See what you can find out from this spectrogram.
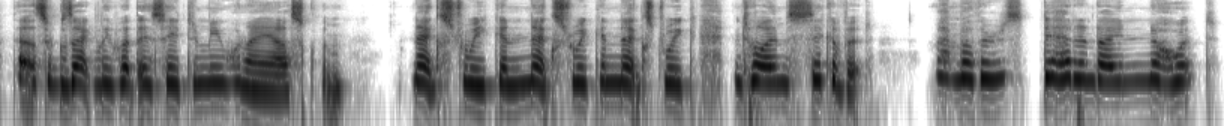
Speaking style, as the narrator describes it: she sobbed

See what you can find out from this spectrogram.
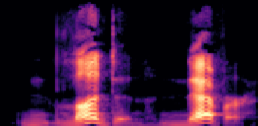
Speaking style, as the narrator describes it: exclaimed

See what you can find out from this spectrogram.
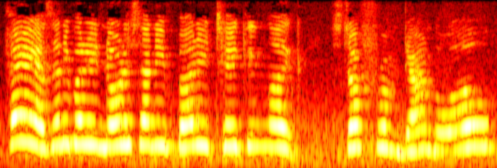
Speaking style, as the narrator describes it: I scream out

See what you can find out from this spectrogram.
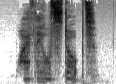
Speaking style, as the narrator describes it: Katie whispered to Wraith

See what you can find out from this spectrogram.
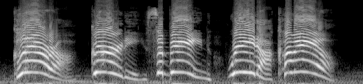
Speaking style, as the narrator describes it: She shrieked

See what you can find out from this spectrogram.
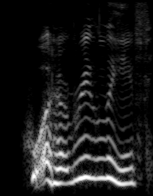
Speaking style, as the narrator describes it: he gasped

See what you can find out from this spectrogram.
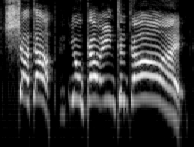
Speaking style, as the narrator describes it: her inner voice would shout down these rational thoughts by yelling

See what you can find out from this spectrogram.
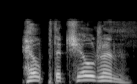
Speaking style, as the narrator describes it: the Elder Seer cried out

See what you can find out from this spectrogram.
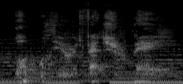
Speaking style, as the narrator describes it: you hear a voice whisper

